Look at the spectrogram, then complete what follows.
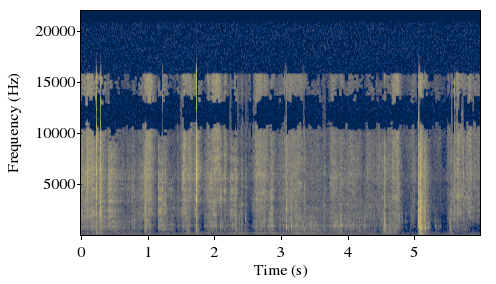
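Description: Hands handling a small cardboard box and its packaging: scattered scrapes, rubs and light rustles, with a sharp tap about two seconds in and a louder sharp knock about five seconds in.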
